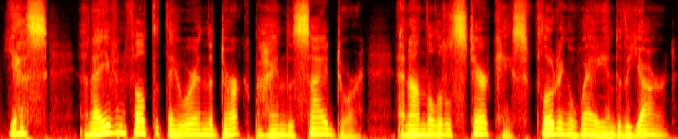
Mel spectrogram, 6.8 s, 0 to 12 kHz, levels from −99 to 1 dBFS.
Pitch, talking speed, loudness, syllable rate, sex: 125 Hz, 220 wpm, -21 LUFS, 5.7 syllables/s, male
